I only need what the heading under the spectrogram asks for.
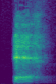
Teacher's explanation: So eh is low, mid, front. This is a lax vowel, eh.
